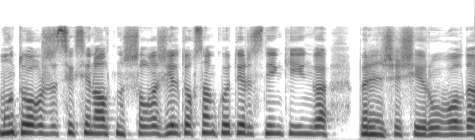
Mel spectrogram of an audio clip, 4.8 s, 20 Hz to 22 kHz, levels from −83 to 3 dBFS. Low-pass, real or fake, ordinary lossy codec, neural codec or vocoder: 9.9 kHz; fake; none; vocoder, 44.1 kHz, 128 mel bands every 256 samples, BigVGAN v2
